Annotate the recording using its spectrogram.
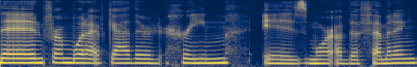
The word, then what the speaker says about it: Hrim: Which is, and Hrim, you probably know Om is spelled O-M, and Hrim is spelled H-R-I-M, pronounced Hrim.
